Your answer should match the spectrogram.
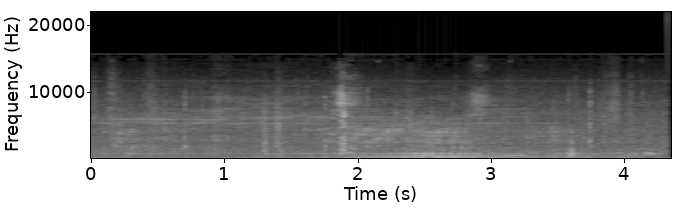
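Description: City street traffic: a steady low rumble of cars and a bus, with one vehicle running louder for a couple of seconds near the middle.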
